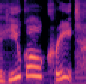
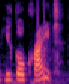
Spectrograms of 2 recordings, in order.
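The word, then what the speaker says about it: Hugo Kreit: And another piece of jewelry that I want is the Hugo Crete. I want to say his name. Hugo Crite. K R E I T.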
